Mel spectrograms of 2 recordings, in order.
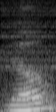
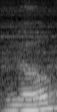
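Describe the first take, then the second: The two takes are said the same way.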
